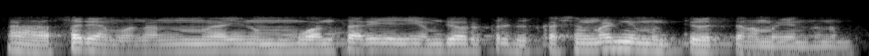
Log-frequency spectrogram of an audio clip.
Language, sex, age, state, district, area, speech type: Kannada, male, 18-30, Karnataka, Dharwad, urban, conversation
